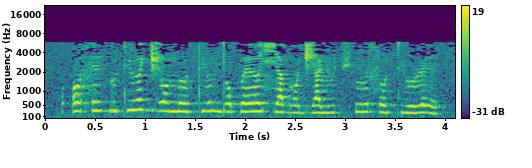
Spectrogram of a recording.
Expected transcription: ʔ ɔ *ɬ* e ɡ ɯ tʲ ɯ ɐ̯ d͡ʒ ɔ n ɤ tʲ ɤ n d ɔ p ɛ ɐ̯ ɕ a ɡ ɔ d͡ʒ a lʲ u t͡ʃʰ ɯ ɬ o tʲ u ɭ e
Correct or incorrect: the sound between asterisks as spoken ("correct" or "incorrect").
correct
